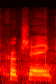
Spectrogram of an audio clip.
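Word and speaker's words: Crookshank: my last name is crook shank um it's pronounced like crooked or crook shank so yeah I kind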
